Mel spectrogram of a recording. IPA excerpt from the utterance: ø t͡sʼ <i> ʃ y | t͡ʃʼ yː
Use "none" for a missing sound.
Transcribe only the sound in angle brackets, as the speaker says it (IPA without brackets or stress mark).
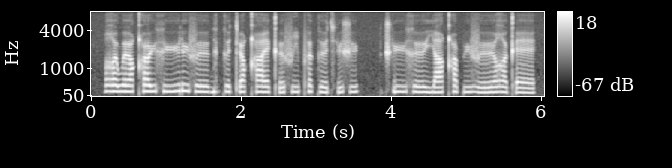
y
